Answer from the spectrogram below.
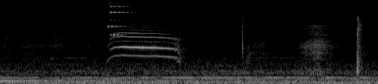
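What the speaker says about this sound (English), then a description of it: "Meow." A cat meows once, a clear rising-and-falling call, in the video game Tales of the Neon Sea, set over a low humming ambient background with a couple of faint clicks afterward.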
